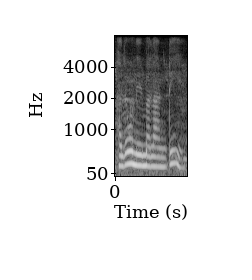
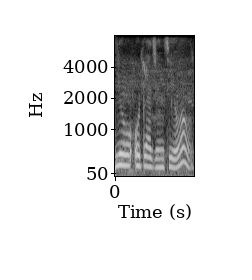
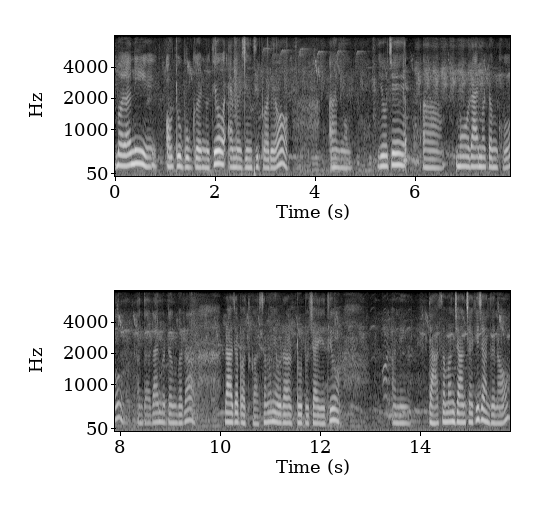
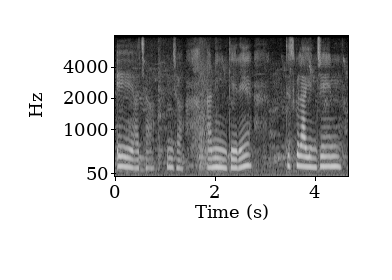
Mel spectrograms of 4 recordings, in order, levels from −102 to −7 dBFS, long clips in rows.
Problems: constant background noise, continuous background conversations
